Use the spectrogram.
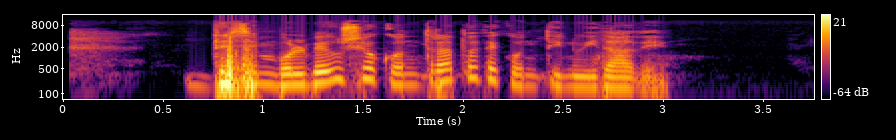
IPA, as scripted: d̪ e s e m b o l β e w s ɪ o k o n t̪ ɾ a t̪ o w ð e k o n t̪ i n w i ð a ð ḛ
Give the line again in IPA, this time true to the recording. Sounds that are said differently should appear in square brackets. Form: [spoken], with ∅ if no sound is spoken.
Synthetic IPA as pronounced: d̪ e s e m b o l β e w s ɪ o k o n t̪ ɾ a t̪ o [∅] ð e k o n t̪ i n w i ð a ð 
